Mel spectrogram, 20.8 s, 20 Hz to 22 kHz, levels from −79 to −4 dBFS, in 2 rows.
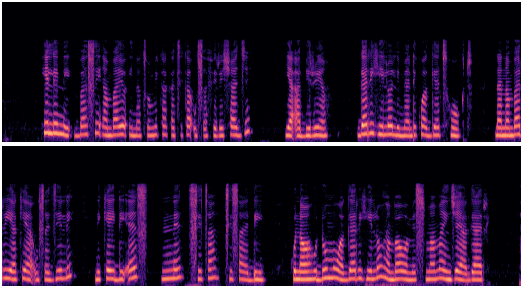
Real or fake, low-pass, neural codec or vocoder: real; 7.2 kHz; none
